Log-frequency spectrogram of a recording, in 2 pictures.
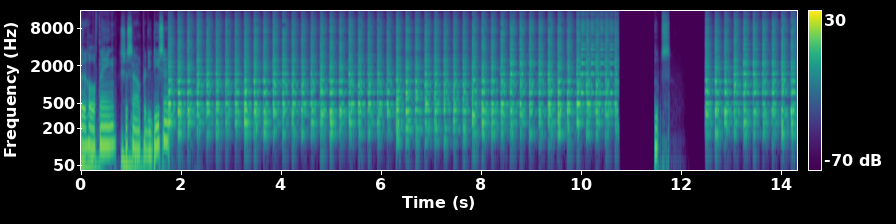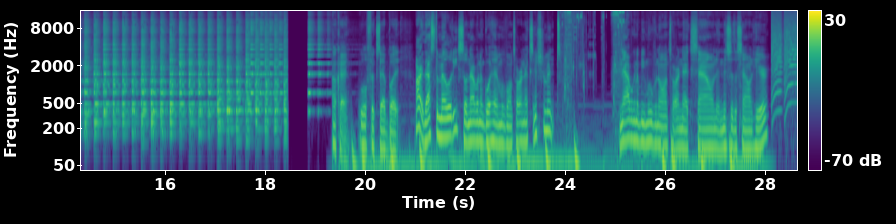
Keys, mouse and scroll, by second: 0.9 double click, 1.7 space, 10.7 space, 11.2 ctrl+click, 12.4 space, 13.3 right click, 14.7 ctrl+a, 14.9 ctrl+q, 15.5 right click, 18.4 space, 19.2 right click, 20.5 double click, 28.3 double click.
